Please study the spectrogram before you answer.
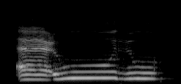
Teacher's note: يلا لاحظوا معي، أعو، لم أقول العين ضم عو، مباشرة عو أعو، لكن عند العين هنا أطلت صوتها حركتان نتيجة لأن العين ممدود، فنقول أ حركة، عو حركتين، أعو ذو حركة واحدة، أعوذ، هذا اللي بعمله الآن اسمه التهجي الإجمالي.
